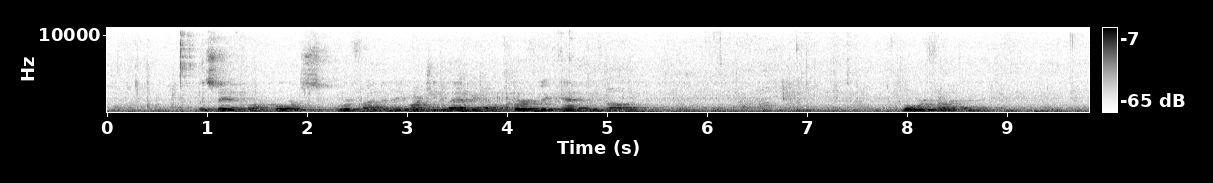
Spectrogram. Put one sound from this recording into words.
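A man speaks calmly through a microphone in an echoing hall.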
